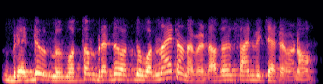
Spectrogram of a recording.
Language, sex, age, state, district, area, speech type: Malayalam, male, 60+, Kerala, Kottayam, rural, conversation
